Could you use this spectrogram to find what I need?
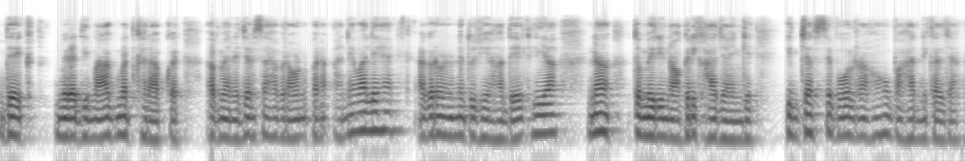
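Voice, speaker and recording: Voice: low-pitched, level tone, moderate pace, hardly any pauses, dark tone. A man playing an arrogant, bullying car showroom salesman in a family drama. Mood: threatening. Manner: rude, scornful, bullying.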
